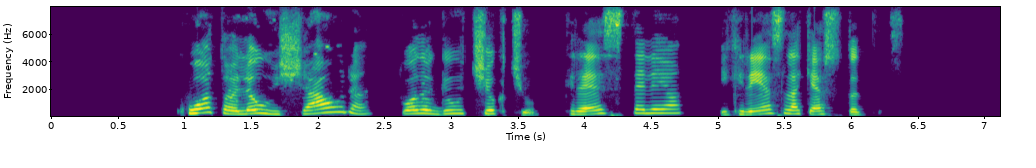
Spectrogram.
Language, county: Lithuanian, Kaunas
